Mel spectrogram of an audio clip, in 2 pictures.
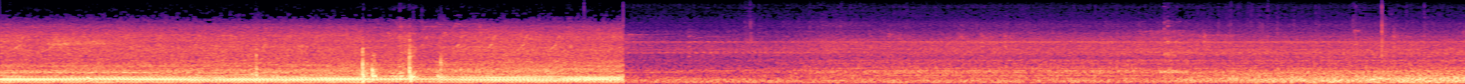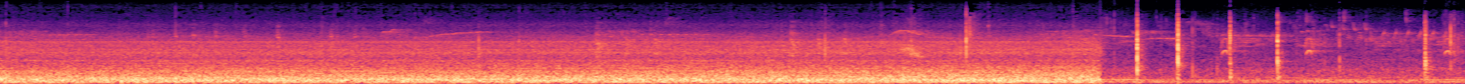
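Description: A motor runs steadily for about six seconds and cuts off abruptly, giving way to a quieter steady low rumble. Near the end comes a series of sharp knocks: a hatchet chopping rotten wood from the base of a log stump.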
